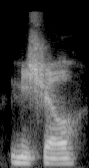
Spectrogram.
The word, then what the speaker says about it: Michel: Michelle. Michelle. My bad. Right. It's M I C H E L, right? I assume you're right. Um, he's he's got Andy Warhol, Michelle Buskiot, cause that Japanese I think artist who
